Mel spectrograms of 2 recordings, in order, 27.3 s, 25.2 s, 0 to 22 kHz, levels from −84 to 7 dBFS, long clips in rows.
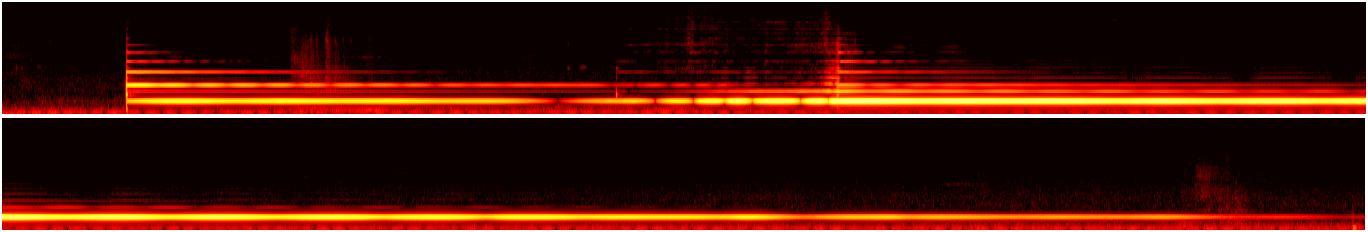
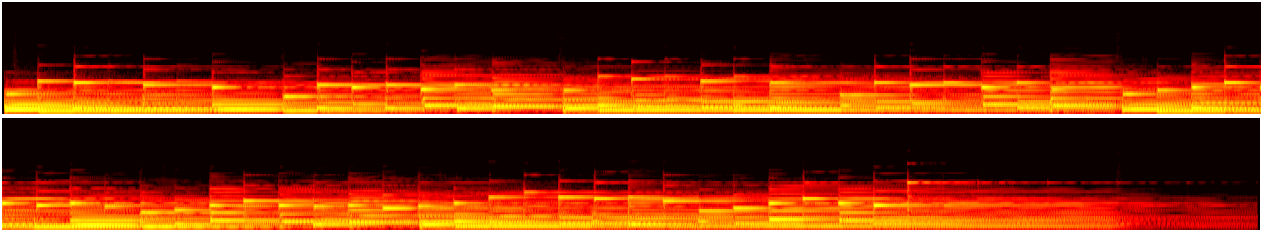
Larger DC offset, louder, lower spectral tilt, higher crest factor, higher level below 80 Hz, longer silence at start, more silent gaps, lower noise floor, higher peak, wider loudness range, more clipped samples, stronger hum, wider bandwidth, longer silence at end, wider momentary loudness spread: neither; first, -14 LUFS vs -24 LUFS; second, -8.5 dB/octave vs -13 dB/octave; about the same, 14 dB vs 14 dB; second, -60 dBFS vs -50 dBFS; first, 1.25 s vs 0.05 s; neither; first, -59 dBFS vs -55 dBFS; first, -2 dBFS vs -8 dBFS; first, 19 LU vs 2 LU; neither; neither; about the same, 3.1 kHz vs 3.4 kHz; first, 1.75 s vs 1.25 s; first, 22 LU vs 6 LU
